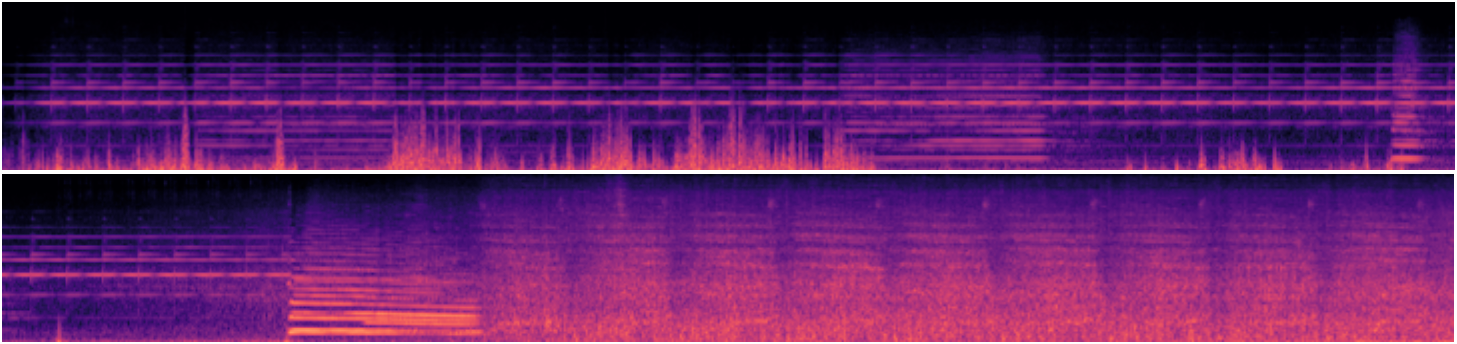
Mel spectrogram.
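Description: Level-crossing warning bell ringing steadily as a GO Transit commuter train approaches, its horn sounding a long blast, a short one, then a final long, loudest blast for the crossing. About two-thirds of the way in, the train reaches the crossing and passes in a loud rumble, its wheels clacking over the rail joints about once a second.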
